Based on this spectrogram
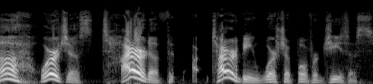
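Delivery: heavy mocking sarcasm, swooping delivery.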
